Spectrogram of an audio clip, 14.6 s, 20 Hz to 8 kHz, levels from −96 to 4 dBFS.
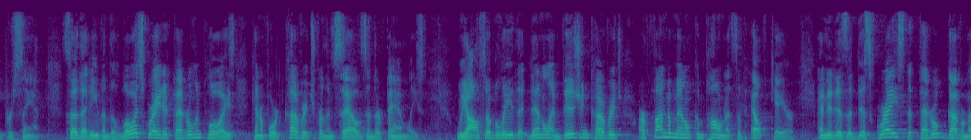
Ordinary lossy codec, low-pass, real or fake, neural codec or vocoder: AAC, 32 kbps; 7.2 kHz; real; none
